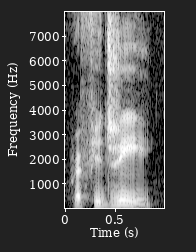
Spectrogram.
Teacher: the stress comes on the last part of the word refugee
